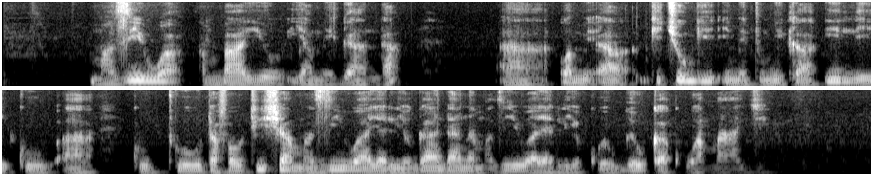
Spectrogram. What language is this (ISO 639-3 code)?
swa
